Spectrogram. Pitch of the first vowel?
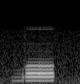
high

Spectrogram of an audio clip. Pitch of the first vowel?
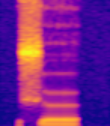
low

